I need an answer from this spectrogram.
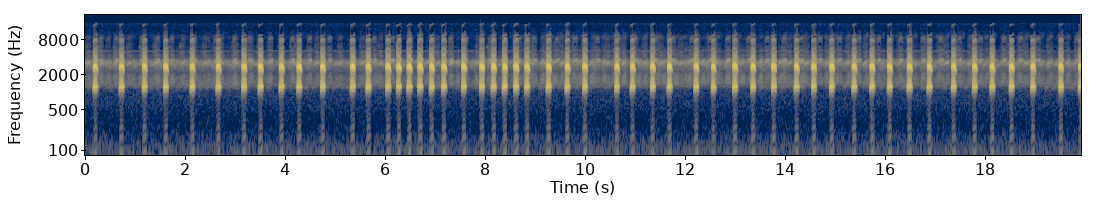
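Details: Kawamura's rice frogs (Fejervarya kawamurai) calling in paddy fields along the Kamo River, Itoshima, Fukuoka, Japan: a dense, fast run of short, sharp croaking notes, about two or three each second, overlapping into a steady chorus with a faint background hum.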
